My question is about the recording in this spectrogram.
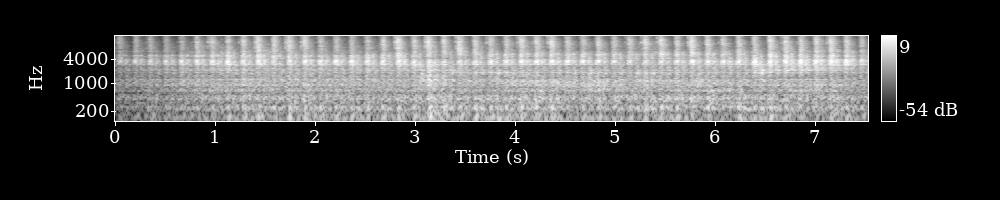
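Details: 2013 Ford E450 6.8L V10 (F53 chassis) brought in on a tow truck with check engine light on; uneven, lumpy, pulsing chuff at idle, misfire detected on cylinders 1, 6 and 10, confirmed by scan tool.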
